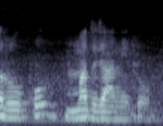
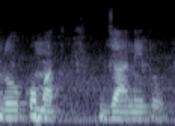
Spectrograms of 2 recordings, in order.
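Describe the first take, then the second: First: रोको, then मत जाने दो run together; pause after रोको. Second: रोको मत joined, clear break, then जाने दो; pause after मत. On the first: (रोको के बाद विराम, मत जाने दो एक साथ) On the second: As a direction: hold a pause between मत and जाने दो. (रोको मत एक साथ, फिर विराम, फिर जाने दो) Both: Shown as a demonstration. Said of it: "comma को हटाने पर ही पूरे वाक्य का".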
